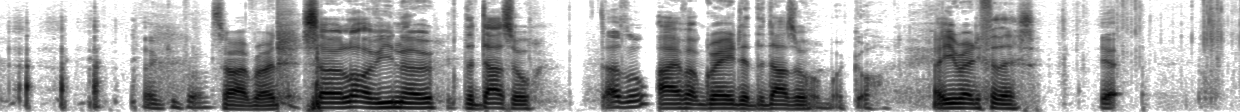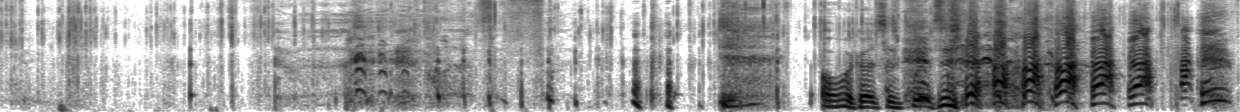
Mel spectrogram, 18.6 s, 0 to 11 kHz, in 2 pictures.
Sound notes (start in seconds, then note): 0.0 laughing; 9.1 bag crinkling; 11.8 laughing; 16.0 both laughing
